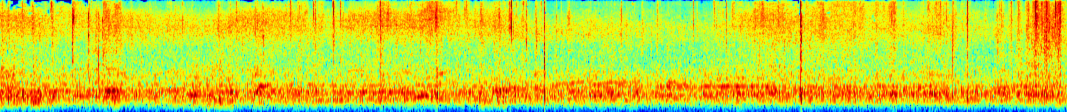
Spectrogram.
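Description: Faint steady outdoor background with a few short knocks, the loudest about eight seconds in, as clumps of weeds and rotten wood are tossed onto a bed of logs and dry grass.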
